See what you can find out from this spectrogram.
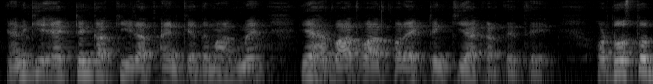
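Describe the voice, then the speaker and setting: A man narrating film-star life stories in an informal, conversational way, addressing viewers directly and restating points for emphasis. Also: a little high. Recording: roomy, echoing voice-over.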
